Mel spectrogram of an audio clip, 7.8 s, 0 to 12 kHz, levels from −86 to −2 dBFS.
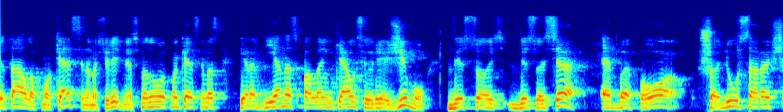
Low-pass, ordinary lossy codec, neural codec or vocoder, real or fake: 7.2 kHz; AAC, 48 kbps; none; real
